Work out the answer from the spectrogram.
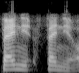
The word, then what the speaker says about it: Fenyo: And Fenyo. Is that right? How do you say your last name? You said it right the first time, Fenyo. So the E is silent. What? So Fenyo.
